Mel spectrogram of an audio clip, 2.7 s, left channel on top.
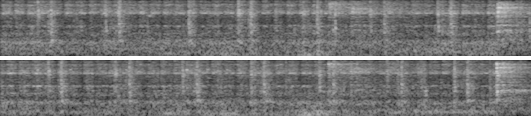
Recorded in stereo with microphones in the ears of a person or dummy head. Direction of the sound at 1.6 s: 40° right (ahead or behind).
